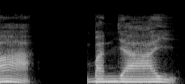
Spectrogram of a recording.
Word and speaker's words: บรรยาย: พร้อม ๆ นะ ครับ รอ หัน คือ อักษร ร เรือ ที่ เรียง ซ้อน 2 ตัว และ ถ้า ประสม พยัญชนะ จะ ออก เสียง เป็น อัน เช่น คำ ว่า บรรยาย หรรษา กรรไกร พระ ขรรค์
